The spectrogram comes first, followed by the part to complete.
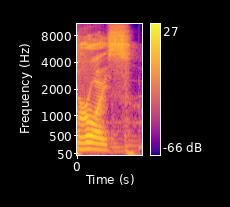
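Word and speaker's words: Reus: trouble with giving people names let's call him royce royce i can dig that nice it's spelled r-e-u-s okay it's the camera should be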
